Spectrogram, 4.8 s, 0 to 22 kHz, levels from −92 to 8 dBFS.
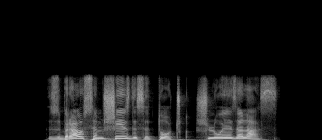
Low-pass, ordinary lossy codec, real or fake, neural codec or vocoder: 9.9 kHz; none; real; none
